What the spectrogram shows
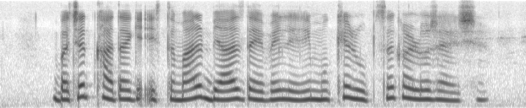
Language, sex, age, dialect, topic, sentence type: Maithili, female, 56-60, Angika, banking, statement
